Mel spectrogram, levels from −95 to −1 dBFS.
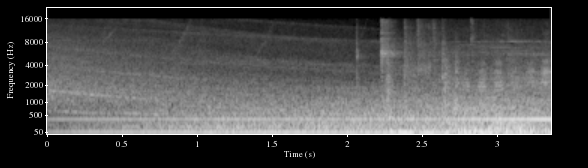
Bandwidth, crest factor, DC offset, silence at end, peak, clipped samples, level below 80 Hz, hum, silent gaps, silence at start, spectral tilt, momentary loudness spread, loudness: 11.5 kHz; 16 dB; under 0.1%; 0 s; -4 dBFS; under 0.1%; -22 dBFS; none; none; 0 s; -7 dB/octave; 13 LU; -23 LUFS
